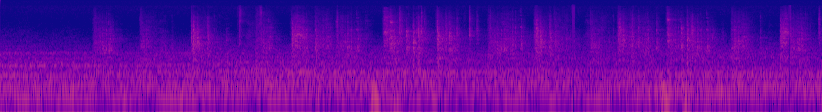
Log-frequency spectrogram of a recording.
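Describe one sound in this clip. Light footsteps patter on a hard tiled floor.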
